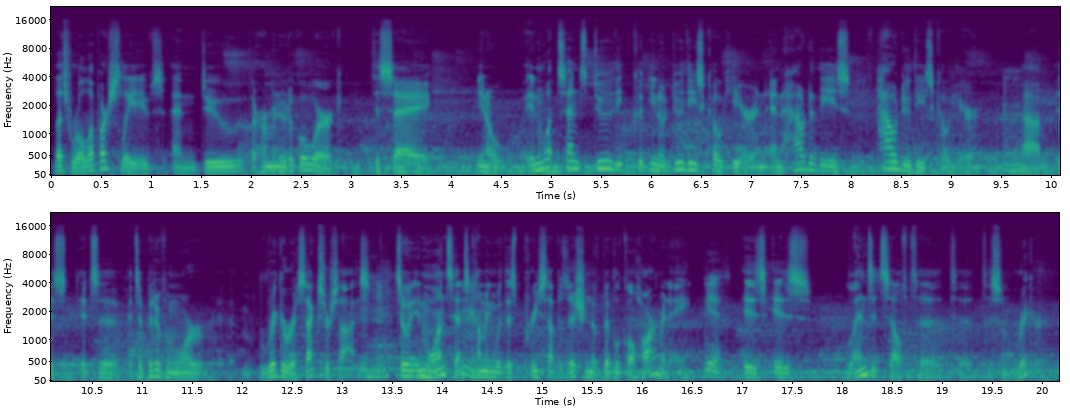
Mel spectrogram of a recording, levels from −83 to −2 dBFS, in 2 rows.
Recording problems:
voice in the background; loud; throughout; 9 dB below the speech

